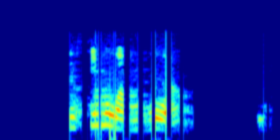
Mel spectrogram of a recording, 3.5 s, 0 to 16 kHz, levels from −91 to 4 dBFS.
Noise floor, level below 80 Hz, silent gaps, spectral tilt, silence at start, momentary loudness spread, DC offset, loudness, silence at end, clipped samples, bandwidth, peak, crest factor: under -90 dBFS; -68 dBFS; 1.04-1.10 s, 1.74-1.79 s, 2.43-3.21 s; -4.5 dB/octave; 0.9 s; 16 LU; under 0.1%; -32 LUFS; 0.2 s; under 0.1%; 7.8 kHz; -14 dBFS; 20 dB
